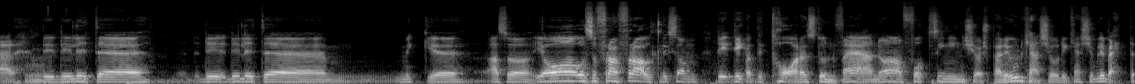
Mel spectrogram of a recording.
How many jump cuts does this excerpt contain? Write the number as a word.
three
